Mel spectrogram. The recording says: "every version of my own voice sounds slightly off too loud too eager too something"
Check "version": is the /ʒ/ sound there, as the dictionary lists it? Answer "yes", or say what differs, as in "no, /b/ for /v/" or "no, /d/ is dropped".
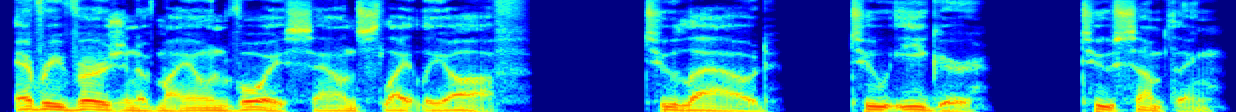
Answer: yes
